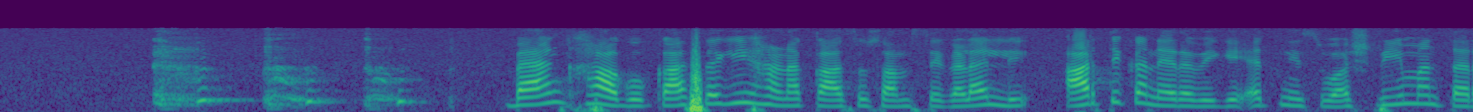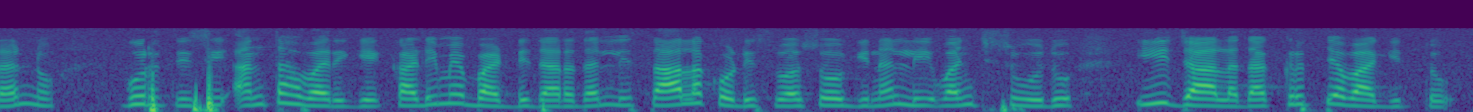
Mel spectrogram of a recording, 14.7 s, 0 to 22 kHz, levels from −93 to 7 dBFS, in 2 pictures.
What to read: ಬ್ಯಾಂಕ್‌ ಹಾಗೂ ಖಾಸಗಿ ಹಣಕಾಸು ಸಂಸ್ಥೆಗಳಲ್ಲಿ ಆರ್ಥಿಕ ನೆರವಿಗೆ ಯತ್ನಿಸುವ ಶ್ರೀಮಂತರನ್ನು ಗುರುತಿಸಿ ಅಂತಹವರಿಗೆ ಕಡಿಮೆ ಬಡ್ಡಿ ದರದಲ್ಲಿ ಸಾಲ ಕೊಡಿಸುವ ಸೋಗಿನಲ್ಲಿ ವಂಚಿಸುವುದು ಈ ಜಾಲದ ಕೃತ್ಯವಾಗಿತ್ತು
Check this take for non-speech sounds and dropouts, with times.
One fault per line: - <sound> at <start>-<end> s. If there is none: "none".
- cough at 0.8-2.3 s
